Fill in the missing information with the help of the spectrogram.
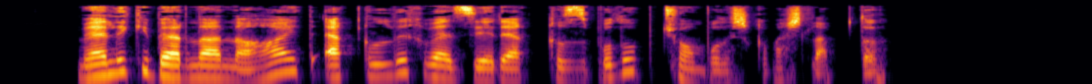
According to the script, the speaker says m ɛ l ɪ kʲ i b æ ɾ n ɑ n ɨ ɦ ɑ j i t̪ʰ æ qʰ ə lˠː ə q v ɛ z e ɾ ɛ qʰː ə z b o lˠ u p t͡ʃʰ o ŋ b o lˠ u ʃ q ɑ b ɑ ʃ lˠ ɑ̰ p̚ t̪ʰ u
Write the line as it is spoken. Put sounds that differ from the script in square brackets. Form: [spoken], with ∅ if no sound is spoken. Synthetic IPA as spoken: m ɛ l ɪ kʲ i b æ ɾ n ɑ n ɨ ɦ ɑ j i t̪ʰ æ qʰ ə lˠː ə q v ɛ z e ɾ ɛ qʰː ə z b o lˠ u p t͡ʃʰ o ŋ b o lˠ u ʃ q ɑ b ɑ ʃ lˠ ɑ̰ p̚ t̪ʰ u

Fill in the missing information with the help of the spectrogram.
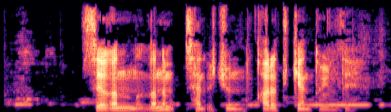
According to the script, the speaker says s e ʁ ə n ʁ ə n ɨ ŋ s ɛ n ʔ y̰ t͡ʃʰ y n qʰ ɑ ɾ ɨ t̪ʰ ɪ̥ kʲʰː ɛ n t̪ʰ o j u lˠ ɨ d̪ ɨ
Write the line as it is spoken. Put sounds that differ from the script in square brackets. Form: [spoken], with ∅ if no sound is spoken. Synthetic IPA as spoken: s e ʁ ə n ʁ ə n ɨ [m] s ɛ n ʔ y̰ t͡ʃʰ y n qʰ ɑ ɾ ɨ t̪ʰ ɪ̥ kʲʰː ɛ n t̪ʰ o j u lˠ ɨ d̪ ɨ

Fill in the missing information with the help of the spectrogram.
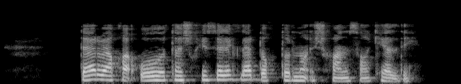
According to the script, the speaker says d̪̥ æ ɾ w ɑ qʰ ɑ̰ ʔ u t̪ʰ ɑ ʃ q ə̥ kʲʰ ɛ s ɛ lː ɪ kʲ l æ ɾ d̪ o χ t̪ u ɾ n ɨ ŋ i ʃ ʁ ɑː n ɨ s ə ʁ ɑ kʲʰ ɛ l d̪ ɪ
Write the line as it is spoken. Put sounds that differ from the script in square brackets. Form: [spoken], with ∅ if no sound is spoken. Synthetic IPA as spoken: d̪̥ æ ɾ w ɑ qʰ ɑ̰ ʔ u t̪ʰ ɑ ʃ q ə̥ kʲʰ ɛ s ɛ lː ɪ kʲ l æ ɾ d̪ o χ t̪ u ɾ n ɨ ŋ i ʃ [χ] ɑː n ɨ s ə ʁ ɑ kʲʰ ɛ l d̪ ɪ

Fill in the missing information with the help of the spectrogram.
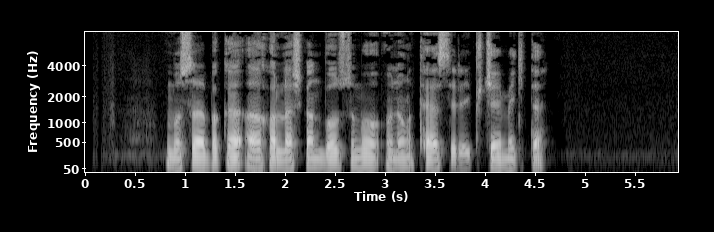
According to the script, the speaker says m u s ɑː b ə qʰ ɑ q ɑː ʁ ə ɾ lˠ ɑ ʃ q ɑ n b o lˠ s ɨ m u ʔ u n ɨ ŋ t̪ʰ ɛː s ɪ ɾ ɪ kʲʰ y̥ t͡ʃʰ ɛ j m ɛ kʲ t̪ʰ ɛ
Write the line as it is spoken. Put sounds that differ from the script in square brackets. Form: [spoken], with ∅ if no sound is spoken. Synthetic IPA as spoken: m u s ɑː b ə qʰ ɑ [ʔ] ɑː [χ] ə ɾ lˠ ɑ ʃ q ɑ n b o lˠ s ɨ m u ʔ u n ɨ ŋ t̪ʰ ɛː s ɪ ɾ ɪ kʲʰ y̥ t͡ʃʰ ɛ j m ɛ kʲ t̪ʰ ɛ

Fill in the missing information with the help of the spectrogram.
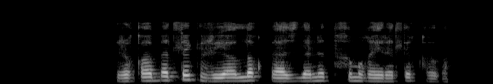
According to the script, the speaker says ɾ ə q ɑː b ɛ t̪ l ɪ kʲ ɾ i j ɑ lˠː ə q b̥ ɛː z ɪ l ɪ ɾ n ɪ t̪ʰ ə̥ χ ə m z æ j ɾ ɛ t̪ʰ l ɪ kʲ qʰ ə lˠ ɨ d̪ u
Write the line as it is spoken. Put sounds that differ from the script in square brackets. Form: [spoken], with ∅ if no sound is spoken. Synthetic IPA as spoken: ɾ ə q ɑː b ɛ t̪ l ɪ kʲ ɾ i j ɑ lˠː ə q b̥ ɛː z ɪ l ɪ ɾ n ɪ t̪ʰ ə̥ χ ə m [ʁ] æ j ɾ ɛ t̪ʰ l ɪ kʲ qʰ ə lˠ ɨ d̪ u

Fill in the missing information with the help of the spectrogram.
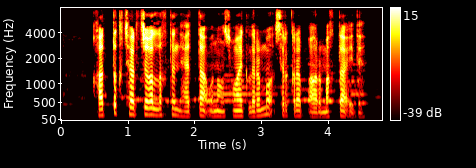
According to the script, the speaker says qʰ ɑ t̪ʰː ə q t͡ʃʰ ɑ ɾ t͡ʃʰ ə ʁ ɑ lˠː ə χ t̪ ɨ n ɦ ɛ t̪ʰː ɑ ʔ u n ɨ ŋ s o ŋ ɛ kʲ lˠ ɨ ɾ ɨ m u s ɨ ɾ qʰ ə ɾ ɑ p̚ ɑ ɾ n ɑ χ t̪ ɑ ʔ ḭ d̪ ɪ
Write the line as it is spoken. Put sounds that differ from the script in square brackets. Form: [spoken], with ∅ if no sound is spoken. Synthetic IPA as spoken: qʰ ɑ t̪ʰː ə q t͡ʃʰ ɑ ɾ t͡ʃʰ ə ʁ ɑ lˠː ə χ t̪ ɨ n ɦ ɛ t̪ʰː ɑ ʔ u n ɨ ŋ s o ŋ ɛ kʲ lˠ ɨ ɾ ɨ m u s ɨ ɾ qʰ ə ɾ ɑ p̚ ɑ ɾ [m] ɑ χ t̪ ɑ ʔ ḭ d̪ ɪ

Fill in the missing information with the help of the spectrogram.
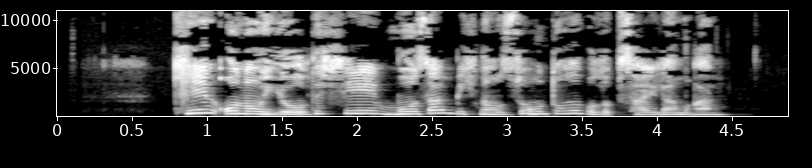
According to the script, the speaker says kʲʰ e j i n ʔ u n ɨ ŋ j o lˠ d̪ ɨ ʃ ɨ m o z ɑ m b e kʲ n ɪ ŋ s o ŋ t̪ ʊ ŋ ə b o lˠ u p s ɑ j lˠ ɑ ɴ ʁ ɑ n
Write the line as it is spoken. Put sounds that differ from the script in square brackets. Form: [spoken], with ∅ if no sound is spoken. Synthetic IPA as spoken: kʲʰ e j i n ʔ u n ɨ ŋ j o lˠ d̪ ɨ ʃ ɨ m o z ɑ m b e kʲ n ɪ ŋ [z] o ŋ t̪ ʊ ŋ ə b o lˠ u p s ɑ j lˠ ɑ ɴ ʁ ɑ n

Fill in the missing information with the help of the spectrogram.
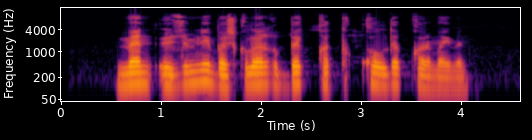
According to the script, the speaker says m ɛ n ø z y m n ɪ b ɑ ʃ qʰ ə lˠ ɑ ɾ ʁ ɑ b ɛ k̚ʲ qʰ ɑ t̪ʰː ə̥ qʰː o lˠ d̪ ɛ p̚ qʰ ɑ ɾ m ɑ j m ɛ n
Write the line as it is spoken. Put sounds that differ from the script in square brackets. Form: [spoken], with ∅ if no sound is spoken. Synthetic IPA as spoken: m ɛ n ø z y m n ɪ b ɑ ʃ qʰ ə lˠ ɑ ɾ ʁ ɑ b ɛ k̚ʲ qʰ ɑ t̪ʰː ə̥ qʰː o lˠ d̪ ɛ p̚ qʰ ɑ ɾ m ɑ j m ɛ n

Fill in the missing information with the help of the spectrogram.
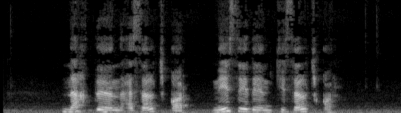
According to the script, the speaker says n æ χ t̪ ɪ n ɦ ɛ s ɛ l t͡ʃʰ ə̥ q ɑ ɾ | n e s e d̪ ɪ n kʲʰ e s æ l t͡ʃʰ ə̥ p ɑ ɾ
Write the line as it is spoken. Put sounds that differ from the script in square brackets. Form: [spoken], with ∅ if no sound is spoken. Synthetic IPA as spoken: n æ χ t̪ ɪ n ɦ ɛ s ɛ l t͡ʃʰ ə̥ q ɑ ɾ | n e s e d̪ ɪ n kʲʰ e s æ l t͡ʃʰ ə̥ [q] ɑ ɾ

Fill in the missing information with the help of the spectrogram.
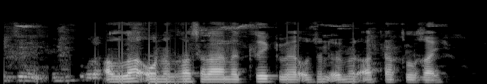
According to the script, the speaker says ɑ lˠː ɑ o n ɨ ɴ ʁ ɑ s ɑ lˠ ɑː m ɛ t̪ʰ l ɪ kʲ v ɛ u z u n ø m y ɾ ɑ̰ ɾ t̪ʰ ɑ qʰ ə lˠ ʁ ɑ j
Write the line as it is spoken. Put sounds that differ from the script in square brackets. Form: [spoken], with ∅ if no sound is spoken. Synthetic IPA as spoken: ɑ lˠː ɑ o n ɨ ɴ ʁ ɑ s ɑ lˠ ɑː m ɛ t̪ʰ l ɪ kʲ v ɛ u z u n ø m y ɾ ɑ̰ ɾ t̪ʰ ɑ qʰ ə lˠ ʁ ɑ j

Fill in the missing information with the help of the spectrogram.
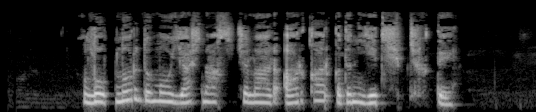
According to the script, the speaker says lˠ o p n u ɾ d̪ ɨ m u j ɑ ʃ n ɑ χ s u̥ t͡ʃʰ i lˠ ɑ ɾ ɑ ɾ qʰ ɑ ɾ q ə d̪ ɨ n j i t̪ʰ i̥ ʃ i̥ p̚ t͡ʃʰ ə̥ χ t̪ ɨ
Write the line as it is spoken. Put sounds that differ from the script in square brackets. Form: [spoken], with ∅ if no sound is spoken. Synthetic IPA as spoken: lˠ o p n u ɾ d̪ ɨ m u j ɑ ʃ n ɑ χ s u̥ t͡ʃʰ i lˠ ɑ ɾ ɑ ɾ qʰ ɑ ɾ q ə d̪ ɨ n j [e] t̪ʰ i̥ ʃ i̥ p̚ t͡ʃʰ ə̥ χ t̪ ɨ

